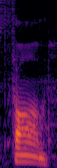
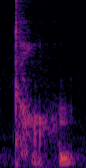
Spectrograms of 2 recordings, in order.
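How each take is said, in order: First: The name begins with a 'th' sound. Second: The name begins with a plain 't' sound. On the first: The speaker calls it wrong. "I read it as Thom. I didn't know you didn't pronounce" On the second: The speaker calls it right. "Tom, but it's spelled Thom"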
